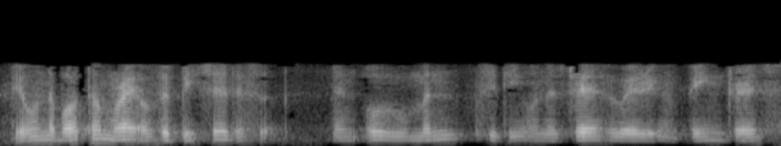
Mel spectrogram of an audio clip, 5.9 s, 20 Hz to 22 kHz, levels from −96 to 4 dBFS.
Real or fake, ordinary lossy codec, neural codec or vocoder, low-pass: fake; MP3, 16 kbps; codec, 24 kHz, 0.5 kbps, DualCodec; 3.6 kHz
